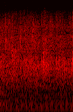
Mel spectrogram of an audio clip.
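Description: A crowd at the outdoor Yeosu Marching Festival in South Korea gives a brief burst of applause. The clapping is steady and dense and is heard alone.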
